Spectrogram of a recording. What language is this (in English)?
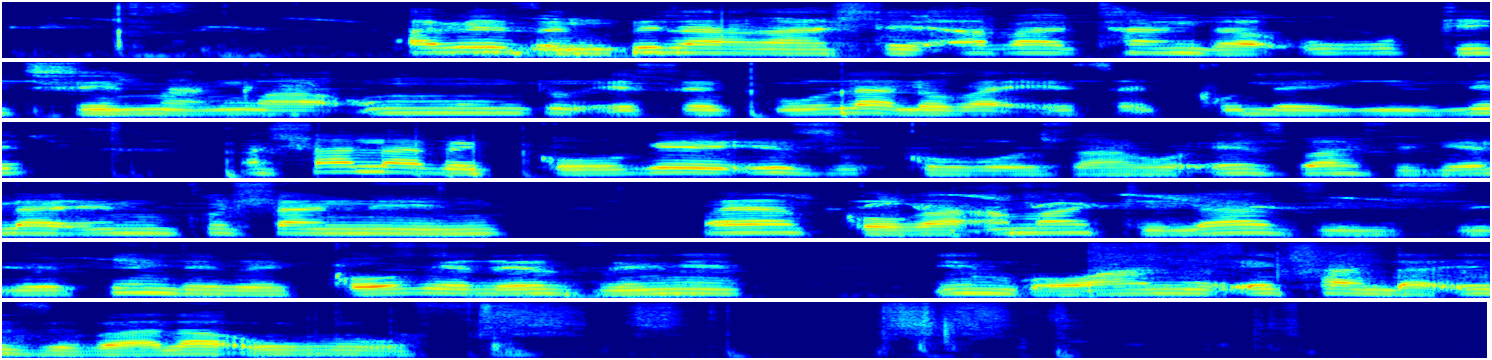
North Ndebele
